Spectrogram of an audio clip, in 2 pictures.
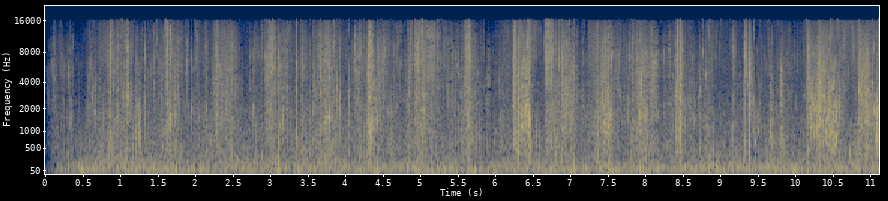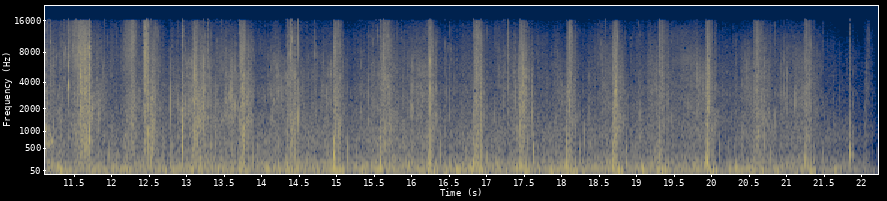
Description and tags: Footsteps Walking Boot Mud to Puddle to Gravel
A selection of short walking boot sounds. Recorded with a Sennheiser MKH416 Shotgun microphone.
footsteps, squelch, mud, foley, wet, puddle, walking, boots, outdoors, sfx, walkingboots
